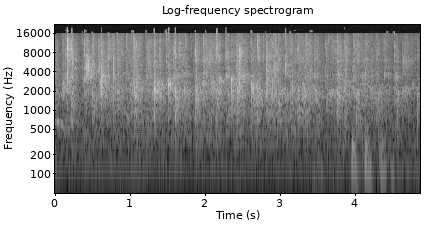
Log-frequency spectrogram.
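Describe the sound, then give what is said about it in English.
A crowd applauds, giving the Lord a hand clap, with dense, steady hand clapping that fills the whole stretch, loud, with a faint voice rising briefly near the end. “And give the Lord a hand clap.”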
